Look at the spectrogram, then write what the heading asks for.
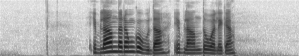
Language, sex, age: Swedish, female, 29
